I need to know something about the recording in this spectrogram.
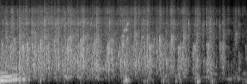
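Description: An audience at a book event breaks into sustained applause, a dense, steady wash of many hands clapping at once that carries on at full strength for several seconds, loud.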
